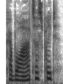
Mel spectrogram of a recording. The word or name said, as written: karburatorsprit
